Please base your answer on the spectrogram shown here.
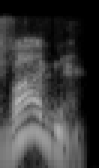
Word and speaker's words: Wagner: Wagner yeah and also in that part of the world it would be pronounced with a V uh so it's Wagner but I mean this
